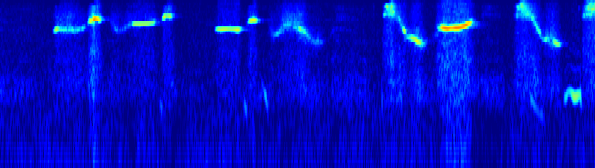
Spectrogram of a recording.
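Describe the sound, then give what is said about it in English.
A person whistles an imitation of the song of a Eurasian blackbird heard in Weymouth, England: a string of short, clear, warbling phrases, two measures the bird repeated, sliding up and down in pitch, separated by brief pauses, with no talking. “This is one of the blackbirds I heard, the Euro blackbird, in Weymouth, England, and it did this.”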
